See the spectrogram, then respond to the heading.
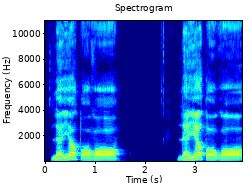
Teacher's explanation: Hop, keyin la fatha bilan va undan keyin ya harfi ham fatha va bu yerda mana to harfi sukunlik. To harfi ham sukunlik bo'lganda qalqala qilib o'qiladi. Qalqala sifati bor buni ham.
